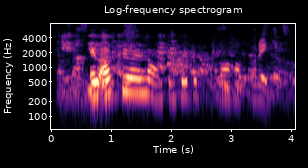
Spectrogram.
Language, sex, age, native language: Icelandic, male, 12, Icelandic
